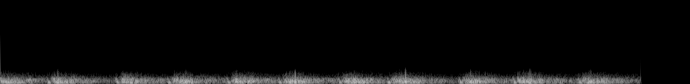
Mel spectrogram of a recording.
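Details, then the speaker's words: Dog with a heart murmur, from a talk on congenital heart disease in dogs: heartbeat buried under a loud rushing whoosh with each beat, likened to a steam train, reflecting blood flow through the heart. "So, I almost liken that one to a steam train pushing down the road like a And that's so that's that sound that we hear when we have a a murmur."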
